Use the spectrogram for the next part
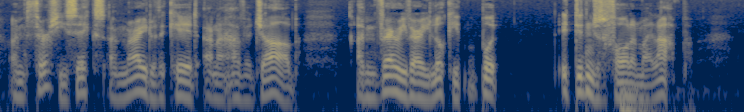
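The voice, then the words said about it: Dublin Irish accent. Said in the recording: “I speak with a Dublin accent”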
